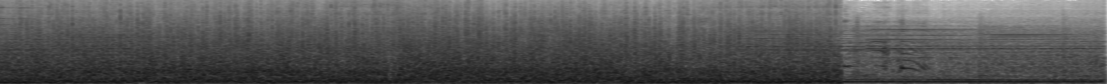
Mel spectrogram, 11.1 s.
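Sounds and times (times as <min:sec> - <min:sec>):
wind noise on microphone: 0:00.0 - 0:08.5
car engine running loud: 0:00.0 - 0:11.0.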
